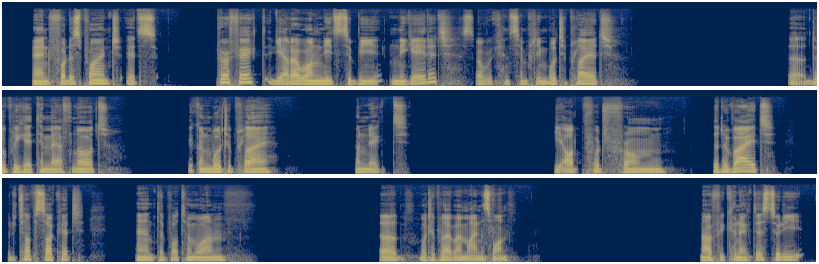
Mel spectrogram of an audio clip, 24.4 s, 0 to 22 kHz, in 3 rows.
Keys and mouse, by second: 2.6 click, 4.5 click, 6.1 click, 6.3 shift+d, 9.1-10.1 drag, 11.3 drag, 18.6-21.2 drag, 23.3 click.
